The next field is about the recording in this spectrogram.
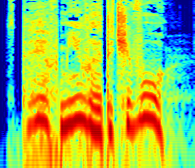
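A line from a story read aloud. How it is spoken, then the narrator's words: Frightened wailing. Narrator (Russian): испуганно запричитала Алиса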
